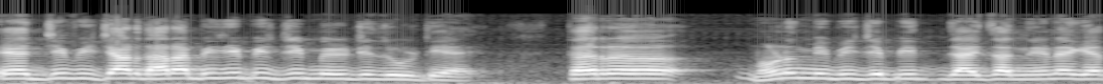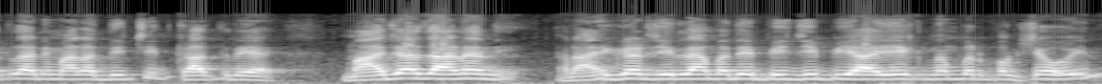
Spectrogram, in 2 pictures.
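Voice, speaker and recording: A man's high-pitched voice with fairly even intonation carries audible room echo. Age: 60s. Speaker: former state legislator. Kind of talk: news interview.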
